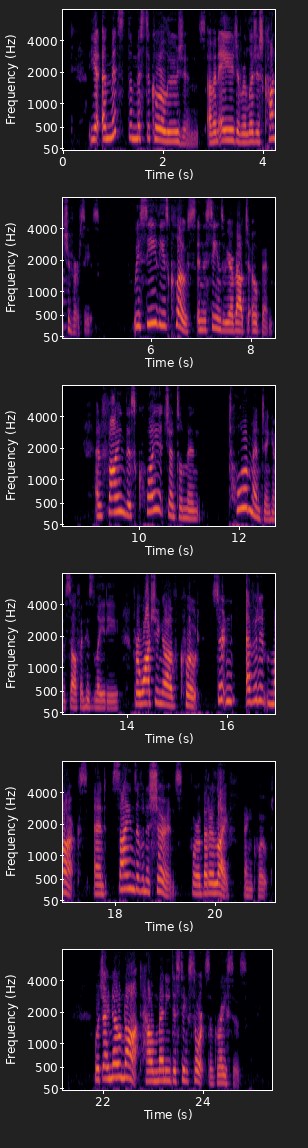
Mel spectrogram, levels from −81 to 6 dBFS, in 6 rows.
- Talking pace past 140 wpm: No, slow, 135 wpm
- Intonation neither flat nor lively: No, wide, 6.1 semitones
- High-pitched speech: Yes, high, 225 Hz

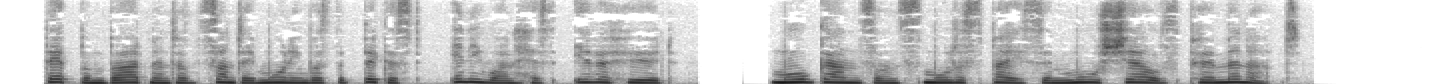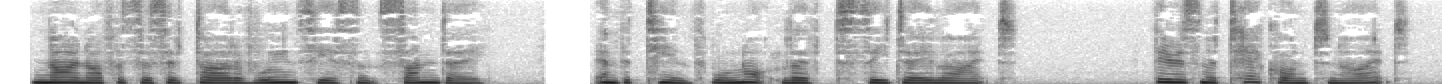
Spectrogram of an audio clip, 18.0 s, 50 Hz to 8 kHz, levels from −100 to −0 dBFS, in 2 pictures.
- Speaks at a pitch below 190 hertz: No, high, 225 Hz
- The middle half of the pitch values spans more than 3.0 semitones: No, narrow, 2.4 semitones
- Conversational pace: Yes, average, 160 wpm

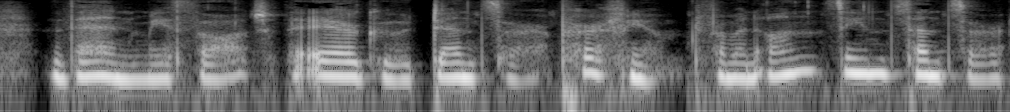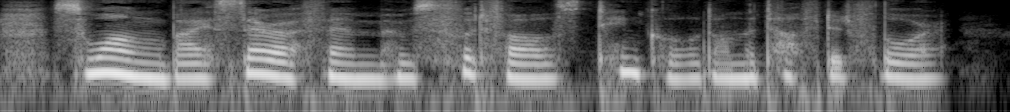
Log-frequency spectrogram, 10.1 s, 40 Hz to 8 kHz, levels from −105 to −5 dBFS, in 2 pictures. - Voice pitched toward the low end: No, high, 205 Hz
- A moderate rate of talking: No, slow, 130 wpm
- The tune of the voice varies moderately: Yes, average, 3.0 semitones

